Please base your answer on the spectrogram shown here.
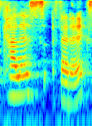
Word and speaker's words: calisthenics: Um, so it's callus thenx and it comes from the Greek words which mean beauty and strength.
